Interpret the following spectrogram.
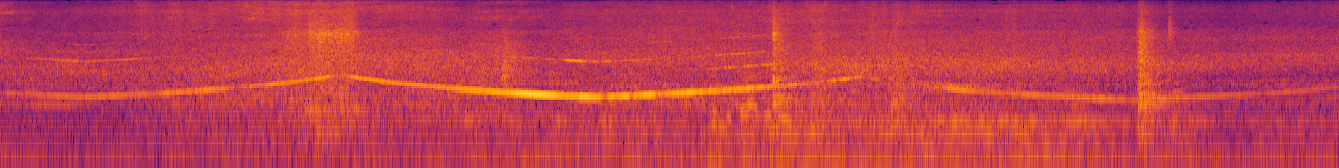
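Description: An emergency-vehicle siren wailing, its pitch sweeping slowly up and down about every four seconds and loudest around the middle, over a steady low engine hum.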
